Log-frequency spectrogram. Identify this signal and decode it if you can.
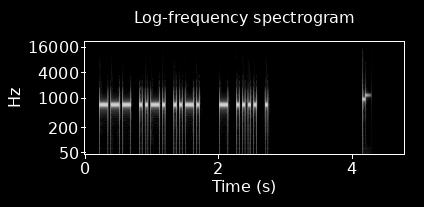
Morse code, heard as a keyed tone, about 28 wpm, 700 Hz. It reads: OFF THE
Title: Sets of 2 Words 28wpm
